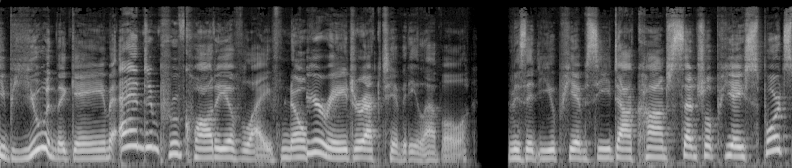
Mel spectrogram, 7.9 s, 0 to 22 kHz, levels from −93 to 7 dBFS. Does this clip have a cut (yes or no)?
yes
